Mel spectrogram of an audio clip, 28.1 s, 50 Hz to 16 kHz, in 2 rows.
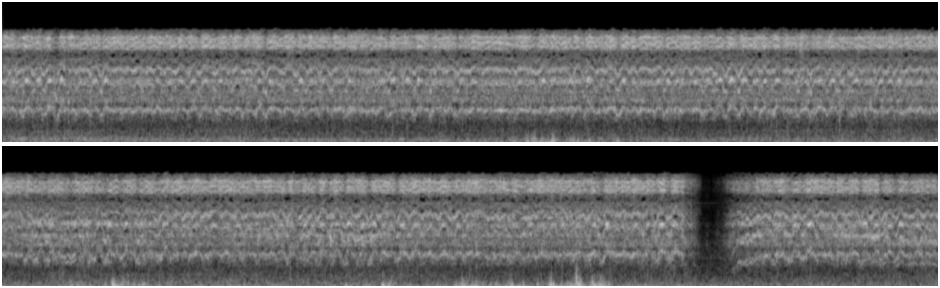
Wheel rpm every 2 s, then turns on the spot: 240, 230, 230, 230, 230, 230, 230, 210, 220, 220, 220, 220, 150, 210.
none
